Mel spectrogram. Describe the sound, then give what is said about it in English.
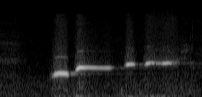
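A person walking around whistles a short rising tune of several clear, sustained notes, fairly loud, with no talking. “I'm walking around whistling, because apparently they hear a whistle from time to time.”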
